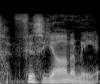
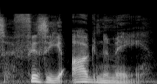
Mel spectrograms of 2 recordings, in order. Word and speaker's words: physiognomy: Collier pronounces physiognomy as physiognomy. The G is supposed to be silent, at least any time I have ever heard anyone else pronounce that word.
